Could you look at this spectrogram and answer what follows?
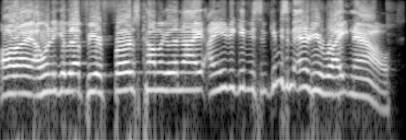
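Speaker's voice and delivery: loud, high emcee call; hype announcer. Real, not acted. Host bringing up the first comic, loud hype. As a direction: pump the crowd up for the next act.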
